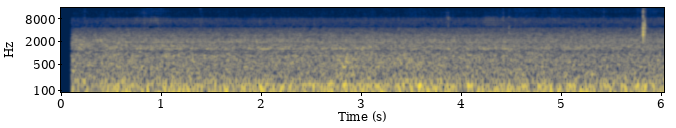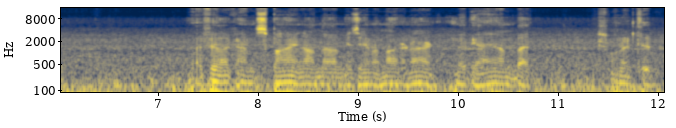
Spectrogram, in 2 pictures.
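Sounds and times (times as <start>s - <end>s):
city street traffic rumble: 0.1s - 12.0s.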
